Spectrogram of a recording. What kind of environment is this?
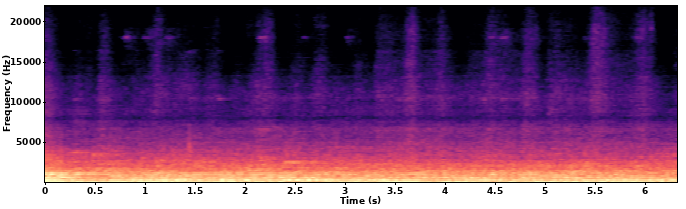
subway station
